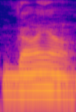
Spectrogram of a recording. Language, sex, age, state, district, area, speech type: Maithili, male, 60+, Bihar, Muzaffarpur, urban, read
